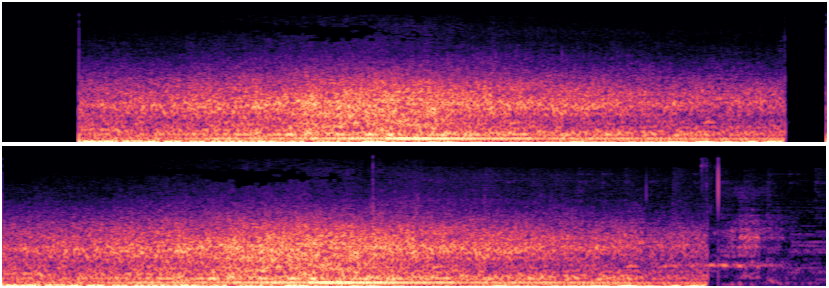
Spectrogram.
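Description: Logo intro sound effect: a loud rushing noise over a steady low hum, the same clip of about three and a half seconds played twice with a brief silent cut between. It fades out near the end.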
